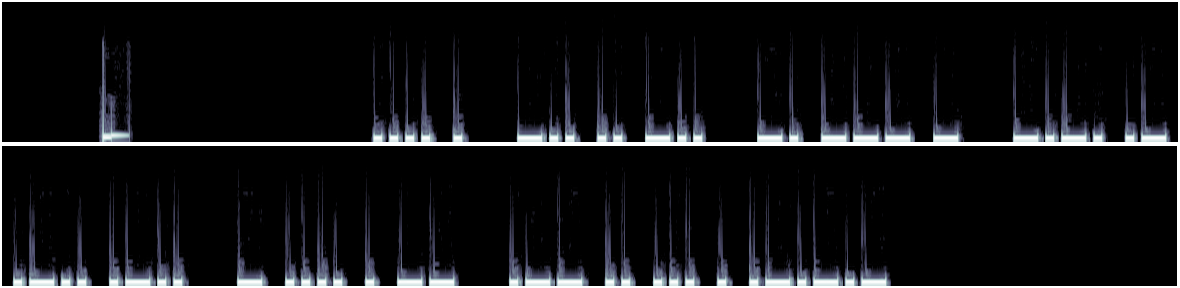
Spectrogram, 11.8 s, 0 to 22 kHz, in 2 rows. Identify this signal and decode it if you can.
Morse code, heard as a keyed tone, about 32 wpm, 700 Hz. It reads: HE DID NOT CALL THEM WISE.
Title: Sentences from Top 1600 Words 30wpm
